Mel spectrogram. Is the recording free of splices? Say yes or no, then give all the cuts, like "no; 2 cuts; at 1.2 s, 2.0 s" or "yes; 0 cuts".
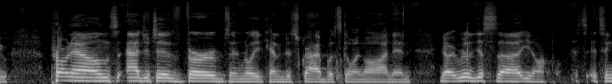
yes; 0 cuts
